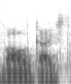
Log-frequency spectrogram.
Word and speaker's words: Waldgeist: I always think it should be pronounced with a V, but I'm about to do a kind of like a how to play video with them and I need to know how to pronounce it correctly. That's it, Volgeist, I think it is.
